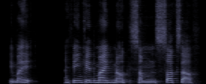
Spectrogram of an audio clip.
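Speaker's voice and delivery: ordinary talk, nothing marked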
